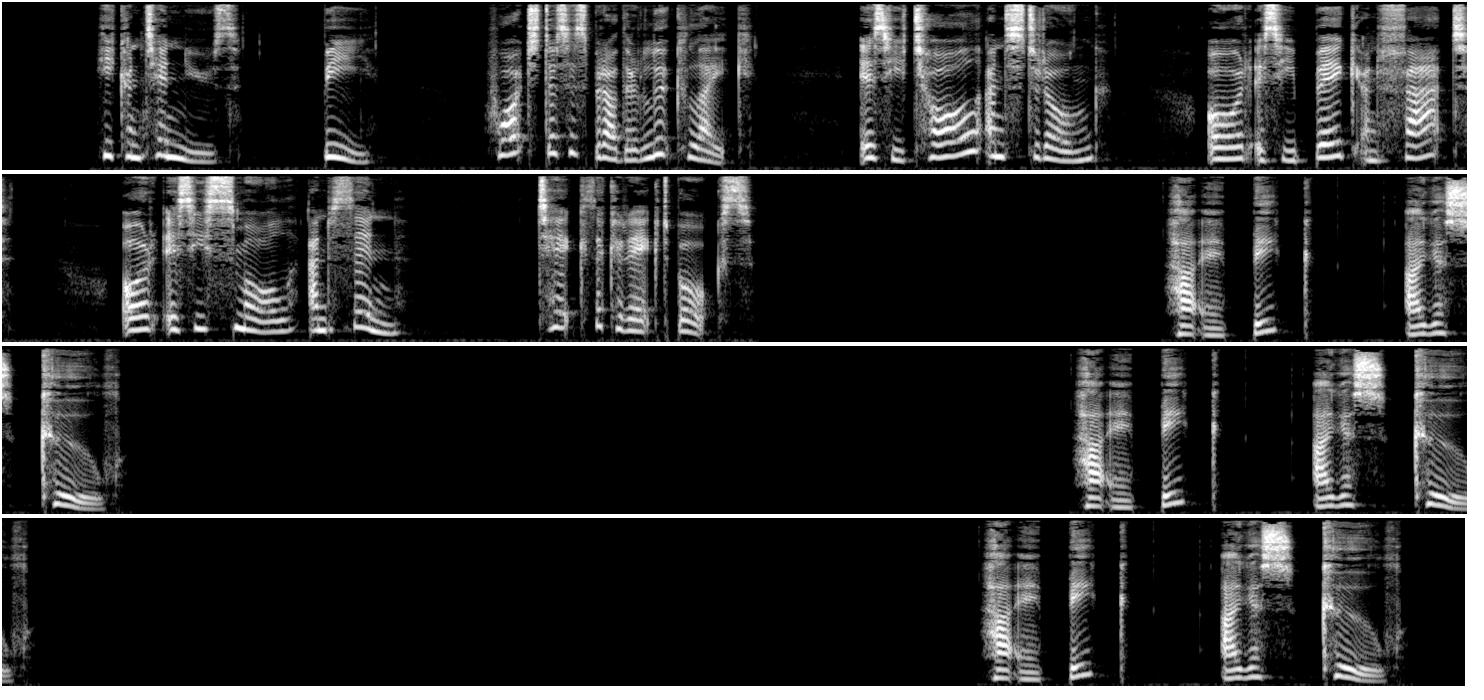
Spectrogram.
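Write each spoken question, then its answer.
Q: What does his brother look like?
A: Small and thin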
